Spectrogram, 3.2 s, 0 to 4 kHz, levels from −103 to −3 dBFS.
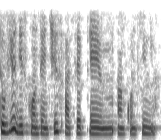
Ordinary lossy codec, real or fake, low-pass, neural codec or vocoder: none; real; 3.6 kHz; none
